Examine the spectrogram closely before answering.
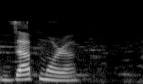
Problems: constant background noise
